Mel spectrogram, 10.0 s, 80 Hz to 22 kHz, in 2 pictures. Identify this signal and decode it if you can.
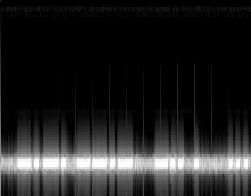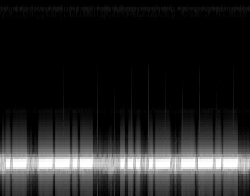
Morse code, heard as a keyed tone, about 16 wpm, 740 Hz. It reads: CQ DE SAQ SAQ
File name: iz7slz / VLF / SAQ 16-11-2022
